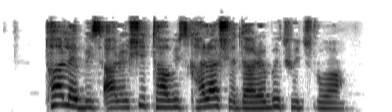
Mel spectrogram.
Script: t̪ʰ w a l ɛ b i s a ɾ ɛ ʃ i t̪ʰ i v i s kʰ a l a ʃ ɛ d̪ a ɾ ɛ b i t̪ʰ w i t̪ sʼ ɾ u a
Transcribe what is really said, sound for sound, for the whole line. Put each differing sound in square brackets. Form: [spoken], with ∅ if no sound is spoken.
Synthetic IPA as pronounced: t̪ʰ w a l ɛ b i s a ɾ ɛ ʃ i t̪ʰ [a] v i s kʰ a l a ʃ ɛ d̪ a ɾ ɛ b i t̪ʰ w i t̪ sʼ ɾ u a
